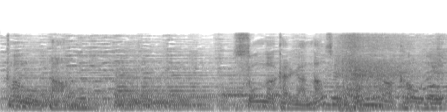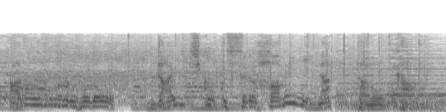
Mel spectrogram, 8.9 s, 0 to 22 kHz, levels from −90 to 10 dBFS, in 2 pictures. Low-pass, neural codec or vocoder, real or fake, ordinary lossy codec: 7.2 kHz; vocoder, 24 kHz, 100 mel bands, Vocos; fake; none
